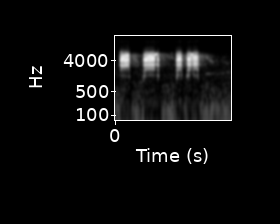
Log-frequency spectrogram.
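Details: Black francolin, or kala teetar, calling at close range: four loud, rasping, broadband notes in quick succession, the first two longer and the last two tightly paired, in under one and a half seconds.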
